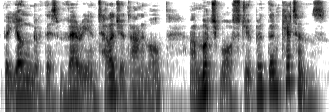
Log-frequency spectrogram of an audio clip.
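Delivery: ordinary talk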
